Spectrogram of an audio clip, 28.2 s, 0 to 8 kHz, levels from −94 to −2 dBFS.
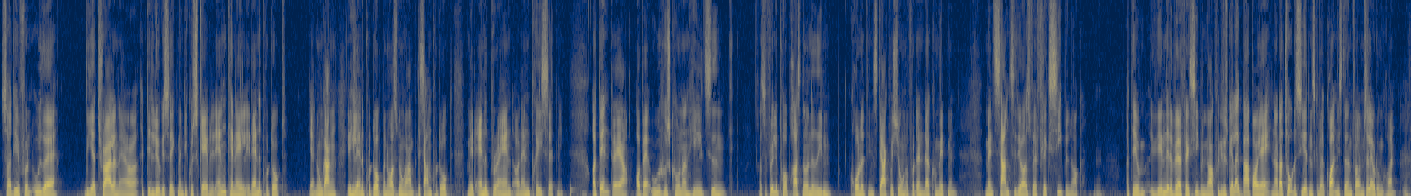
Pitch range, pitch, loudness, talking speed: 130-160 Hz, 140 Hz, -28 LUFS, 250 wpm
